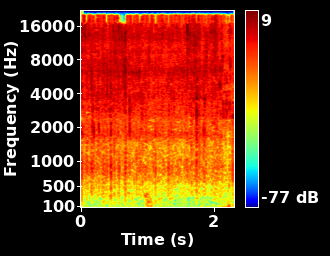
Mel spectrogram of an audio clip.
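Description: Curry leaves hit hot oil in a tempering for Gujarati handvo, giving a loud, dense, continuous sizzle and crackle with small popping bursts throughout.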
